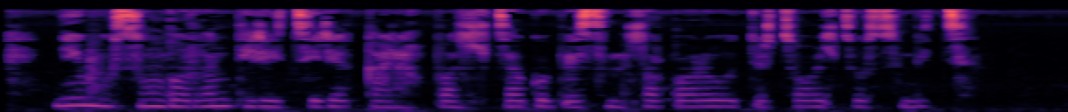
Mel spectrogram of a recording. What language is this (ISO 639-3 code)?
mon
